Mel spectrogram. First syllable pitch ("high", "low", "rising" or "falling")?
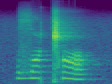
low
